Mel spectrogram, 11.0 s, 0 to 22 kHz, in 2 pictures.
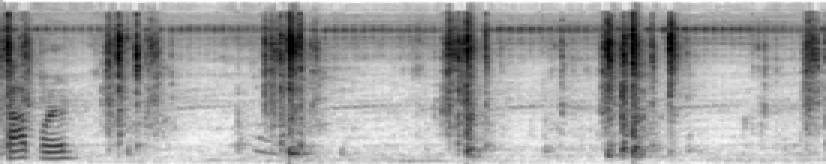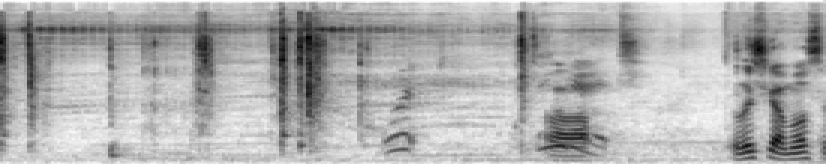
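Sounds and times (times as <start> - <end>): toy blaster firing clicks: 0.0 - 8.2.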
